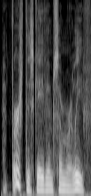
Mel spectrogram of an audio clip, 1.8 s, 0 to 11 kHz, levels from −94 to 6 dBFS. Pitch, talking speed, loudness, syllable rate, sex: 115 Hz, 230 wpm, -16 LUFS, 4.9 syllables/s, male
